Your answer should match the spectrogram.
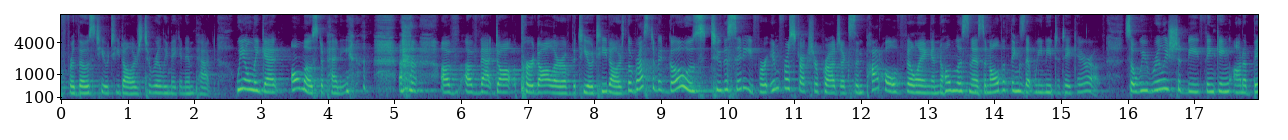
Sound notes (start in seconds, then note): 5.0 laughter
